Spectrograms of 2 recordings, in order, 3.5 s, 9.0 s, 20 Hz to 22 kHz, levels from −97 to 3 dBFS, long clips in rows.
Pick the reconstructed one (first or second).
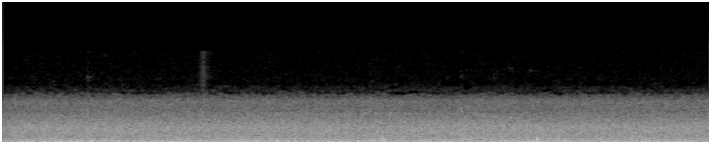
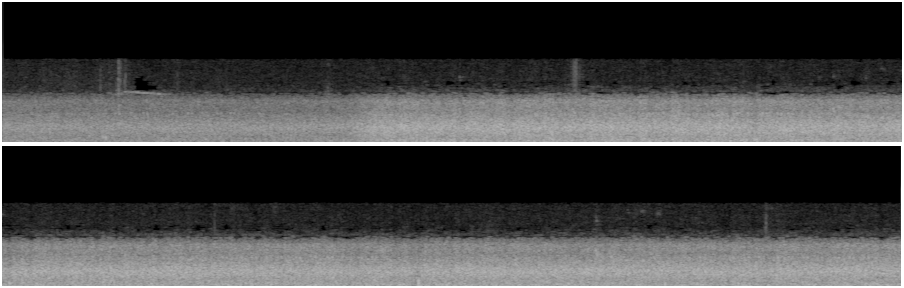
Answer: first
